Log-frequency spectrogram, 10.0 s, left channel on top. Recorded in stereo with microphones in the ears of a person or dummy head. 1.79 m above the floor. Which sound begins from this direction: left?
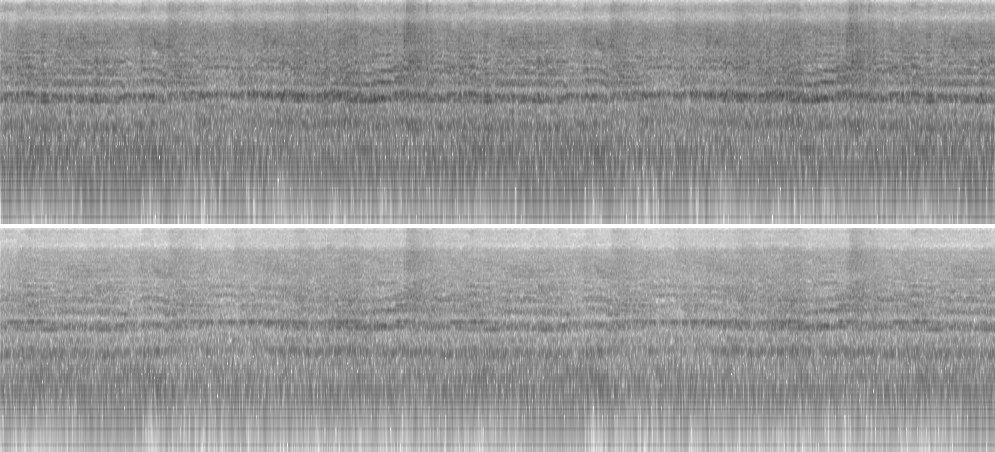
An insect, at 0.0 s.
